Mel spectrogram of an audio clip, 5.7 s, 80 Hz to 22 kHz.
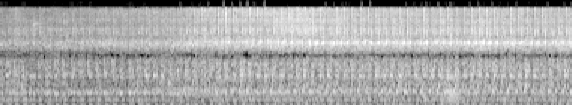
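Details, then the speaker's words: Yamaha Fazer 150 single-cylinder motorcycle idling: a steady tapping of about three per second over the exhaust beat; engine knock persisting after a dealer mechanic worked on the cylinder head; cause unknown, mechanic suggested the bottom end. "mostra um barulho caneca no motor quem já tem muito maior e aí então ajuda de que pode ser"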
